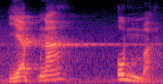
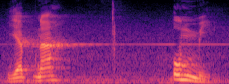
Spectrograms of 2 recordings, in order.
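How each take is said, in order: First: The last word ends with an 'a' vowel. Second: The last word ends with an 'i' vowel.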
